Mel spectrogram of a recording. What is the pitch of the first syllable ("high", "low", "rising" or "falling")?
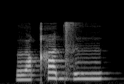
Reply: low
